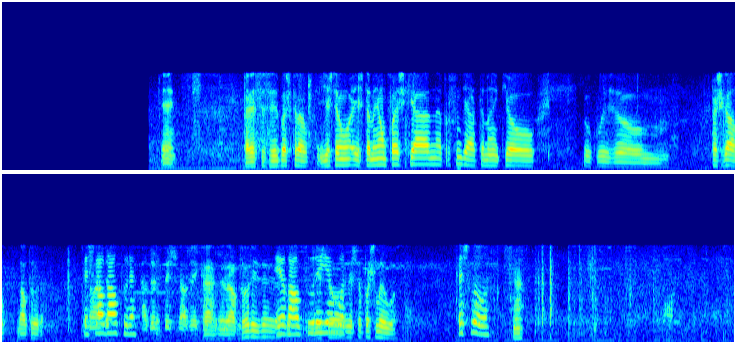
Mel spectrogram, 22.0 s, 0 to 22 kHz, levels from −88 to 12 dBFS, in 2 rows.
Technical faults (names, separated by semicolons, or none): comfort noise in place of the background; sound dropped by the voice detector; sound chopped by the voice detector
